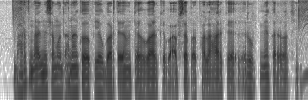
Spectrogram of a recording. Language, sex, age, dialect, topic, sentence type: Magahi, male, 36-40, Southern, agriculture, statement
